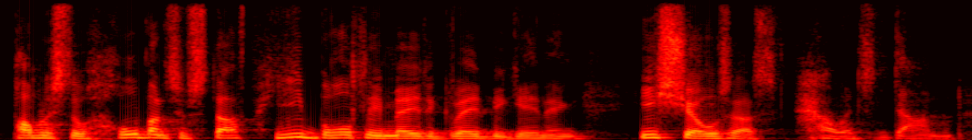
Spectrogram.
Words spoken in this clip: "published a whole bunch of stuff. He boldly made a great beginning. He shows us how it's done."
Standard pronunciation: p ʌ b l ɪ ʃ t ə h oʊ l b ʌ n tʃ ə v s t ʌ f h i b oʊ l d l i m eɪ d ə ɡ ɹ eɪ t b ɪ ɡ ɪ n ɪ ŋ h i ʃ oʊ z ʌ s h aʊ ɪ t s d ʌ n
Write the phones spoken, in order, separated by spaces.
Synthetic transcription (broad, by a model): p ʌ b l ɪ ʃ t ə h oʊ l b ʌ n s ə v s t ʌ f h i b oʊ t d l i m eɪ d ə ɡ ɹ eɪ t b ɪ ɡ ɪ n ɪ ŋ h i ʃ oʊ z ʌ s h aʊ ɪ t s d ʌ n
